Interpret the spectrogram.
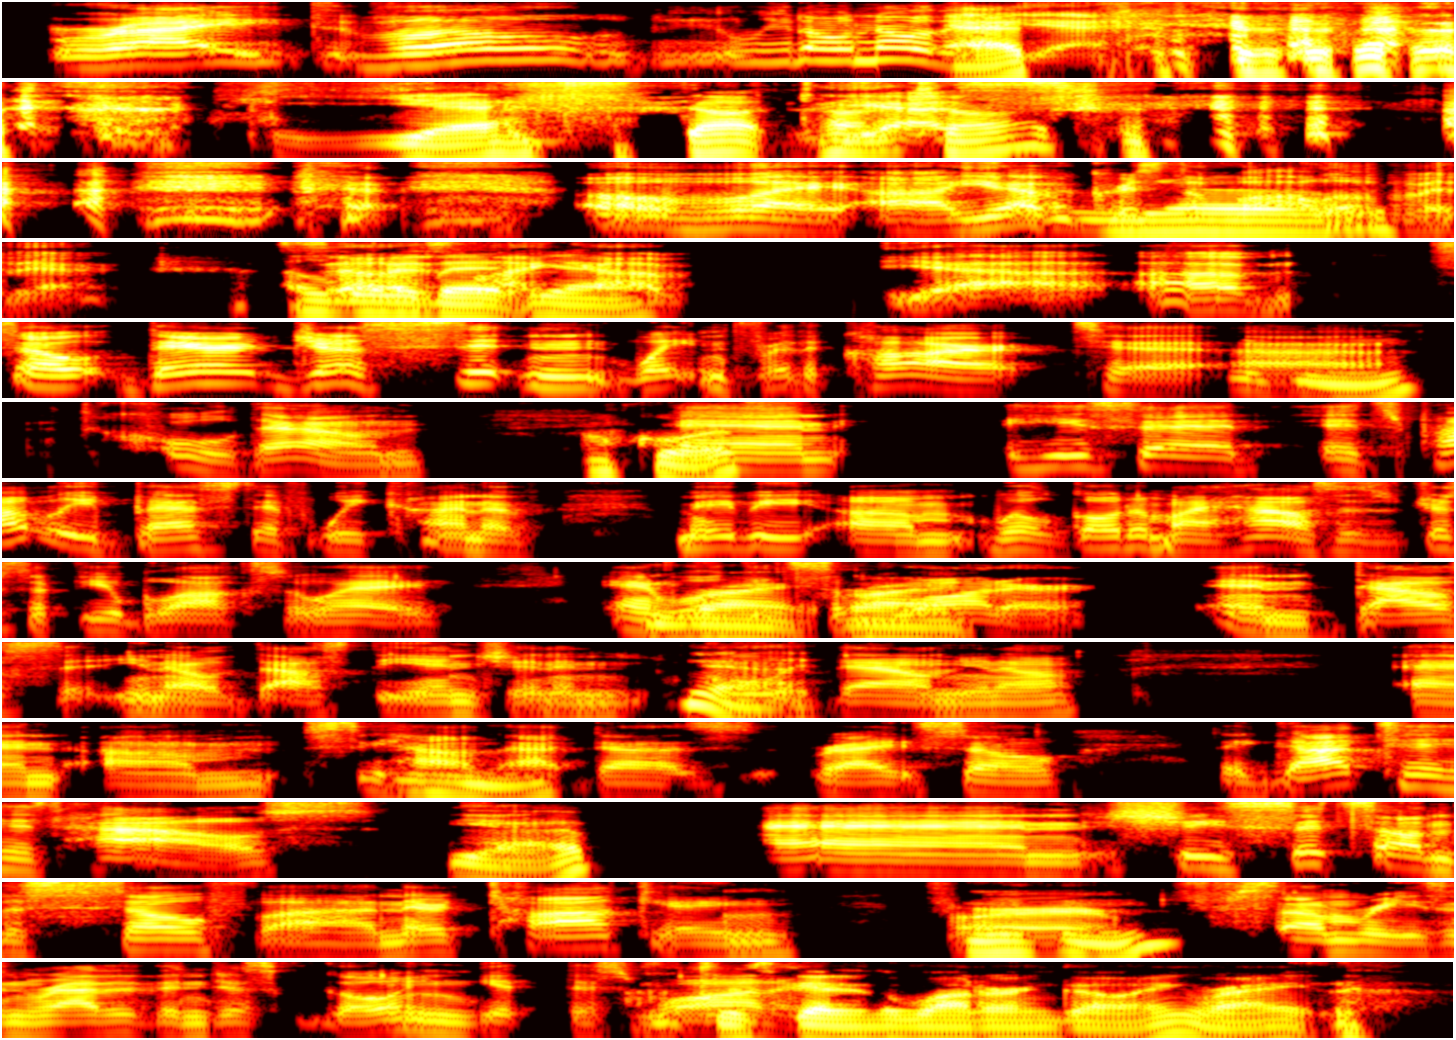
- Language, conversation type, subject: English, advice, How can I calm wedding day nerves while staying excited?
- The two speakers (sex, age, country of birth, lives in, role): male, 50-54, United States, United States, advisor; male, 55-59, United States, United States, user
- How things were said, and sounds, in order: laugh; chuckle; other background noise; tapping; chuckle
